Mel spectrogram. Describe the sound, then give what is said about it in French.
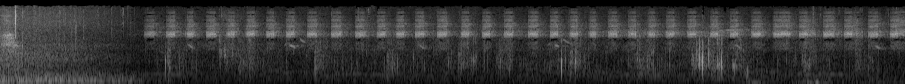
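Cicadas chirp in Provence in a steady, pulsing high-pitched drone that starts after a brief rush of noise and continues throughout, with a few faint clicks and rustles underneath. “Je m'allonge à l'ombre du murmure des cigales, perdu dans un coin de Provence.”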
